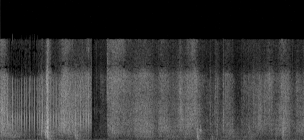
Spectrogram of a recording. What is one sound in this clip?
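Thick suds crackle and fizz as hands swirl them in a basin.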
